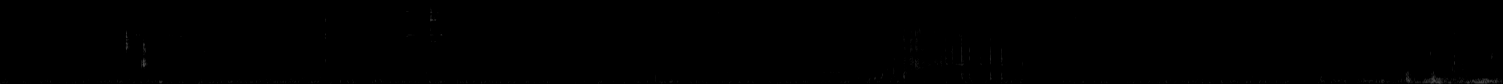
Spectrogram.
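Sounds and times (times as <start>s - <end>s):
crackly rustle: 8.7s - 10.9s.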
